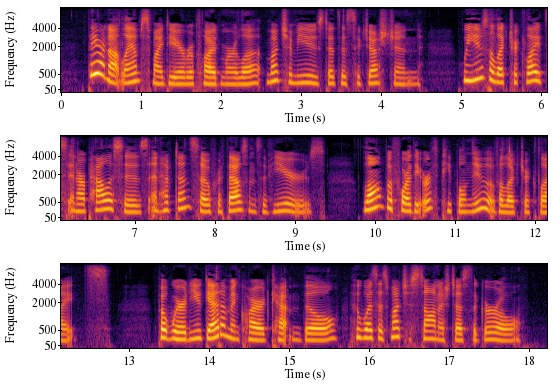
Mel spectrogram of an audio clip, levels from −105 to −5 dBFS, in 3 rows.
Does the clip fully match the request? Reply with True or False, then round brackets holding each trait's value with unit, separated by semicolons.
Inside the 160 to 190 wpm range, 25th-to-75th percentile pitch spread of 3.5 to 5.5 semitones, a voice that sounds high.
True (180 wpm; 4.6 semitones; 220 Hz)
